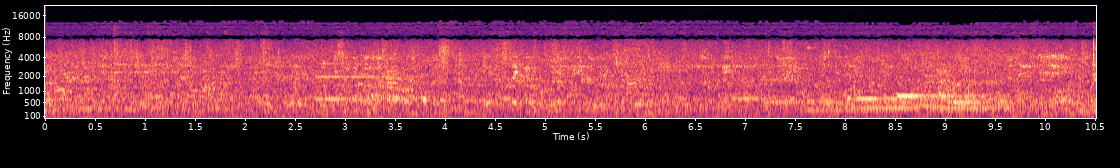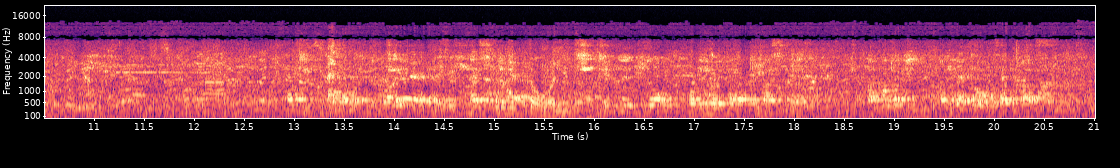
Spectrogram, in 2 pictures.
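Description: Footsteps shuffle on a hard floor.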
